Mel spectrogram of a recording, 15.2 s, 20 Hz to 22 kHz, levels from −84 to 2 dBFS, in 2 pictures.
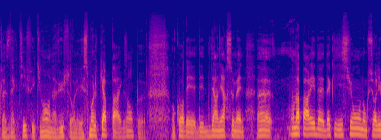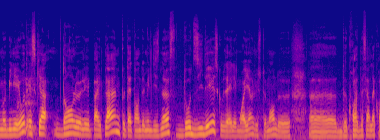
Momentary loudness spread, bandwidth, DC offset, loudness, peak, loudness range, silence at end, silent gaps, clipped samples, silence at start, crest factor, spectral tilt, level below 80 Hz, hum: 10 LU; 15.5 kHz; under 0.1%; -25 LUFS; -4 dBFS; 5 LU; 0 s; none; under 0.1%; 0 s; 22 dB; -7 dB/octave; -50 dBFS; none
